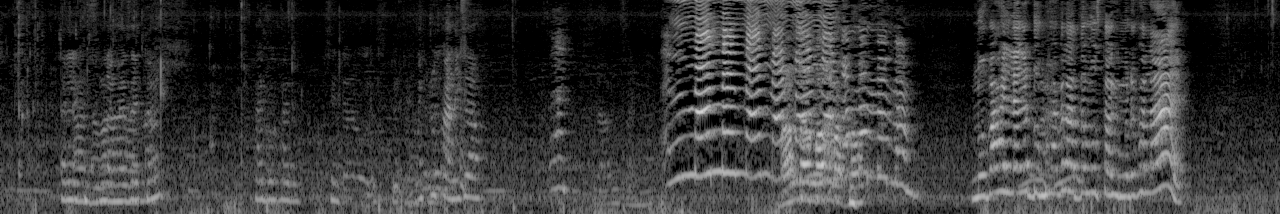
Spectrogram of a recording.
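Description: A toddler babbles and chatters up close.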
